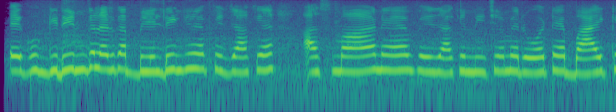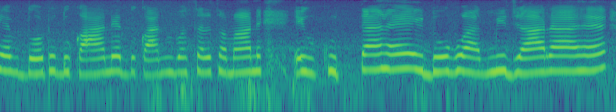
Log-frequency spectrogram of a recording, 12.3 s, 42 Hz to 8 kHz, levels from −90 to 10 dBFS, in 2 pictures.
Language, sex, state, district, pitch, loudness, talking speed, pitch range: Hindi, female, Bihar, Kishanganj, 285 Hz, -13 LUFS, 175 wpm, 275-300 Hz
